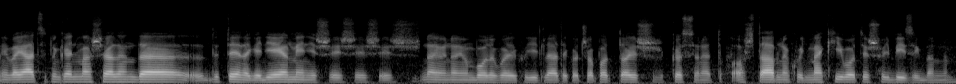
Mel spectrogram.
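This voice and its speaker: Medium-pitched man at a fairly quick pace, monotone and flat, with a dry, close sound and no echo. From Ada, Vojvodina, Serbia. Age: 20s. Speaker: handball player. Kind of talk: interview. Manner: halting, repeats words.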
